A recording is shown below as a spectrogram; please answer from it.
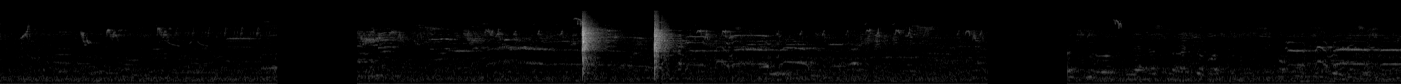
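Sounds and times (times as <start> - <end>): birds chirping: 0.0 - 2.8, 3.6 - 9.9
faint outdoor background: 0.0 - 2.8, 3.6 - 9.9, 10.6 - 14.0.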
